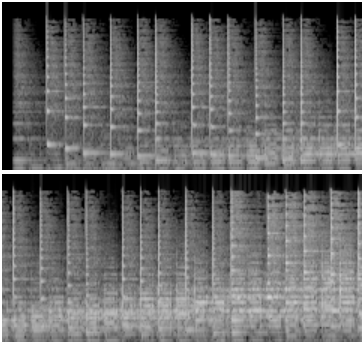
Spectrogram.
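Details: Electronic music with a repeated plucked beat that builds in density, and no animal sound.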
